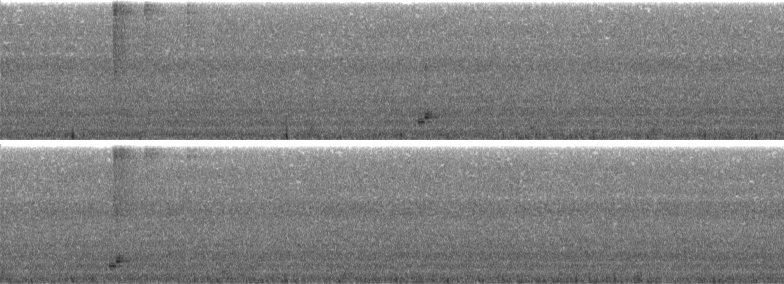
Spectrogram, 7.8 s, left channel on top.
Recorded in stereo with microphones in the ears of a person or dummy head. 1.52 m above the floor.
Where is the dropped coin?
5° right (ahead or behind), 4.5 m.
